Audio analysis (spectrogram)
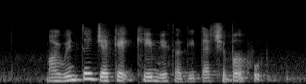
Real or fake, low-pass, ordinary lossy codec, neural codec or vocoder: fake; 7.2 kHz; MP3, 64 kbps; codec, 16 kHz, 1 kbps, X-Codec, HuBERT features, trained on balanced general audio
